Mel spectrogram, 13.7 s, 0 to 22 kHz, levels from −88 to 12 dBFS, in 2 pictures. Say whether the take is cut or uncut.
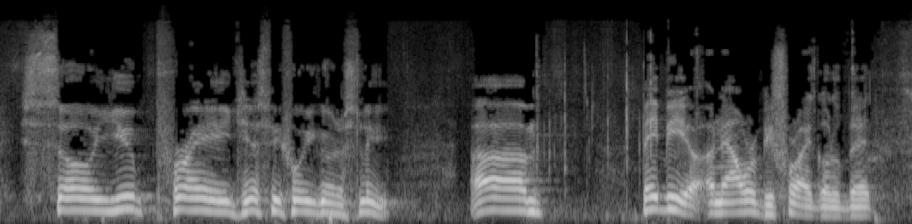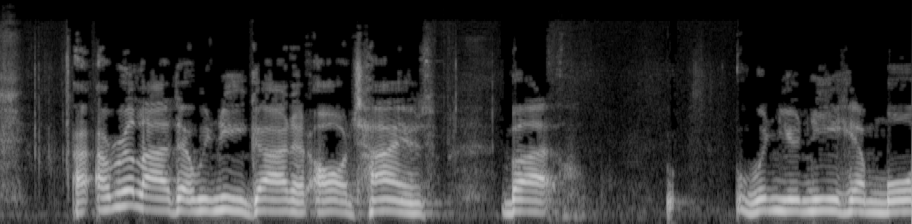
cut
